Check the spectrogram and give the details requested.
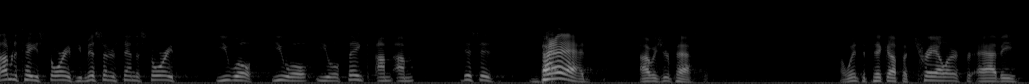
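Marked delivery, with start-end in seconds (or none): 4.6-5.9 one loud, high, punched word; sudden loud emphasis; emphatic exclamation. Real, not acted. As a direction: burst out with it. Emphatic warning about the story.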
